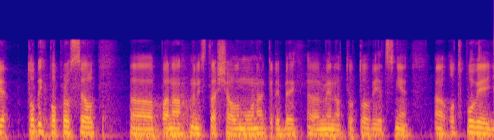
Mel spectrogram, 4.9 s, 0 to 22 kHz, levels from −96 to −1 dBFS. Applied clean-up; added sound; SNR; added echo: neural mask model RNNoise.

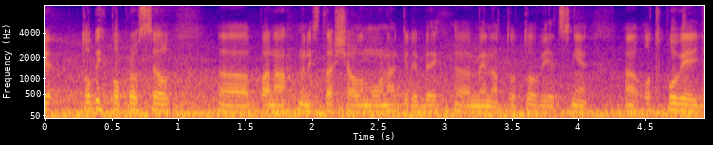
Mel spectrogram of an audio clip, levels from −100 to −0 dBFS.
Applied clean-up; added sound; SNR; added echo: none; Aircraft; 1 dB; none.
